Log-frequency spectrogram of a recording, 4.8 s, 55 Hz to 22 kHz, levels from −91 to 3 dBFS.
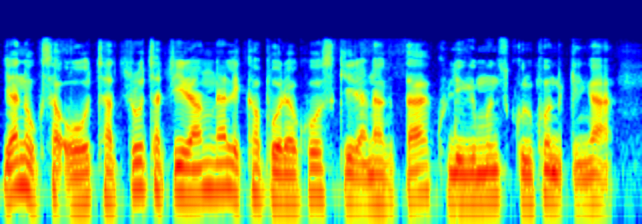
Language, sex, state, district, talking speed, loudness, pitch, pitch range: Garo, male, Meghalaya, West Garo Hills, 150 wpm, -17 LUFS, 110 Hz, 105-125 Hz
